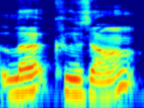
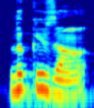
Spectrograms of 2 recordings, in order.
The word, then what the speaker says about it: cousin: And listen very carefully and repeat very carefully because there is a pronunciation difference in between these two. Répétez-moi, le cousin, la cousine. Le cousin, la cousine.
